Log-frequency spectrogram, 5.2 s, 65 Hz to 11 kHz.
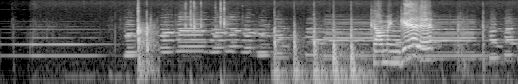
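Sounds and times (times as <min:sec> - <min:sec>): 
man crashing through wooden banisters: 0:01.3 - 0:03.9
man knocking on a door: 0:02.7 - 0:03.7
speech: 0:03.8 - 0:04.5.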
